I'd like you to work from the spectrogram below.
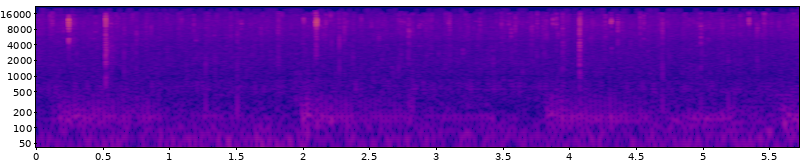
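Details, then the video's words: Two cats dozing at a rainy window by the fireplace give a steady low purr that rises and falls with each breath, accompanied by crackling fire and steady rainfall. "Purring Cat"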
